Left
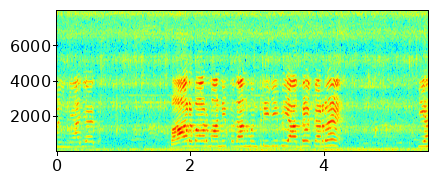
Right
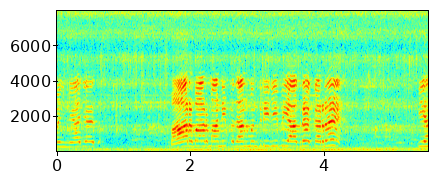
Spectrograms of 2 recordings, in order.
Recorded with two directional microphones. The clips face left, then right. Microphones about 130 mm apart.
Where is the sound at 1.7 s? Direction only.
35° left (ahead or behind).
